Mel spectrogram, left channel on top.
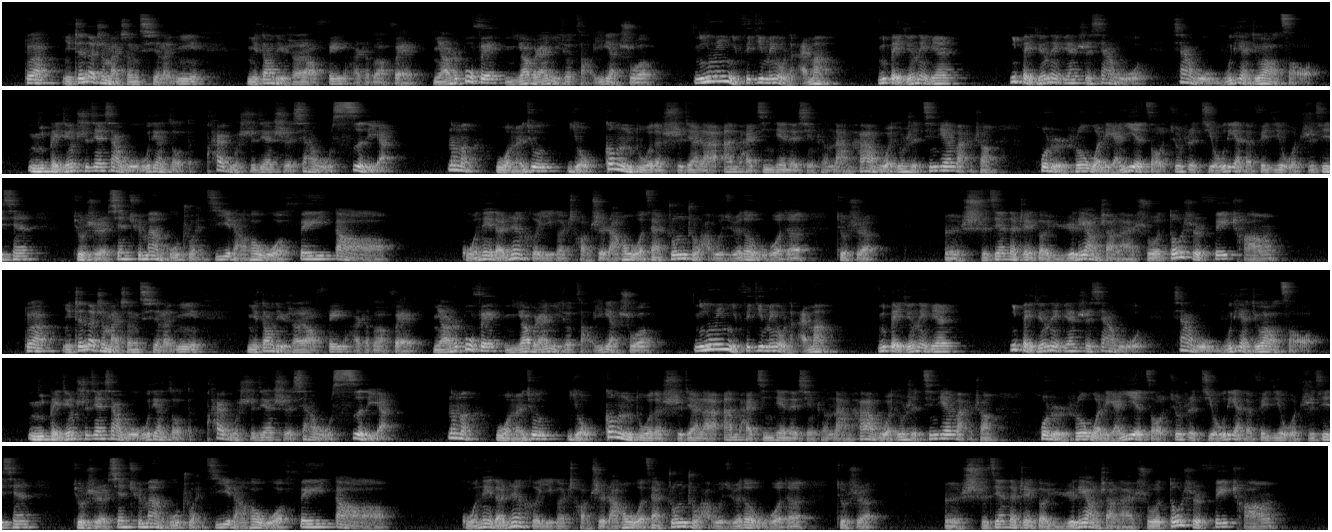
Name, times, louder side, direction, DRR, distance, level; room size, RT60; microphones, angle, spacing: voice 1, 0.2-2.2 2.4-6.5 6.9-8.4 8.8-9.5 10.1-13.2 13.5-17.2 17.7-23.4 23.7-27.0 27.3-30.5 31.2-35.3 36.0-39.3, equal, ahead, 2 dB, 0.7 m, -25 dB
8.0 x 6.8 x 5.1 m, 0.40 s
head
